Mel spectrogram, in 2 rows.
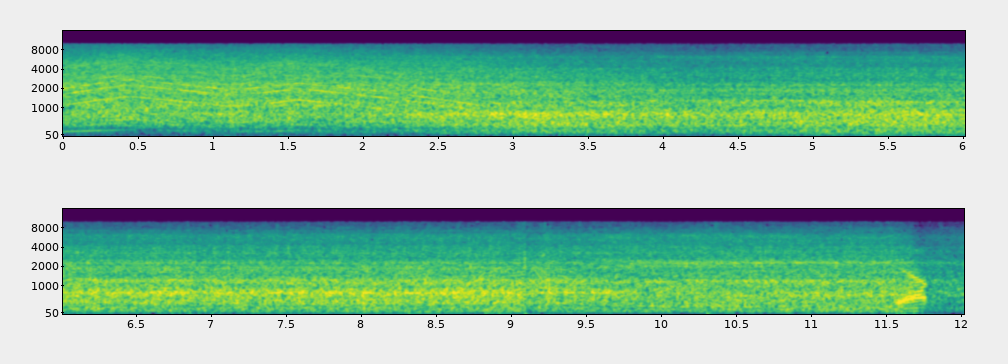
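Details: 1993 GMC Safari minivan V6 at 221,000 miles, owned 6 years: steady idle and smooth pickup when revved, no knocks or misses, runs great; only a rusted replacement oil pan is noted.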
